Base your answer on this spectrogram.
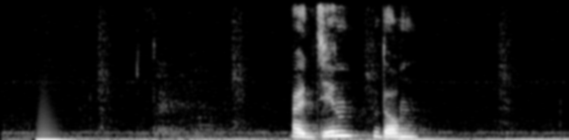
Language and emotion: Russian, neutral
